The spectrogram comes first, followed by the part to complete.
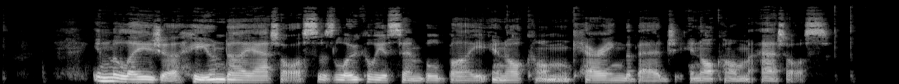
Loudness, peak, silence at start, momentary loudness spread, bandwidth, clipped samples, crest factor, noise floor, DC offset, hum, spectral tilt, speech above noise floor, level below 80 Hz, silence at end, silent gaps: -16 LUFS; 0 dBFS; 0.7 s; 10 LU; 16 kHz; under 0.1%; 16 dB; -60 dBFS; under 0.1%; none; -4 dB/octave; 44 dB; -58 dBFS; 0.7 s; none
